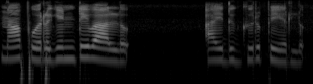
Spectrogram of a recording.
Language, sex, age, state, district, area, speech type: Telugu, female, 18-30, Andhra Pradesh, Eluru, rural, spontaneous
